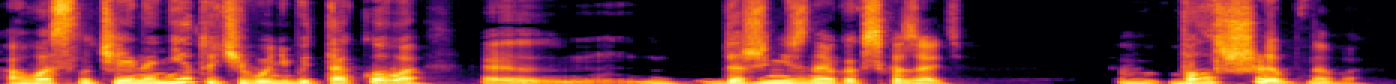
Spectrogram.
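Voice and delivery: high, halting, embarrassed question; awkward. A narrator's reading. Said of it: "неловко промямлила Вон".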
